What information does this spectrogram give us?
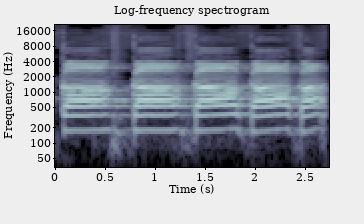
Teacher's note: जब आंख बंद करके सुनोगे तो उसमें अ का उच्चारण सुनाई देगा आपको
